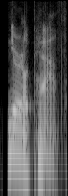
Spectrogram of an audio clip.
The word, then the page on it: neuropath: American English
